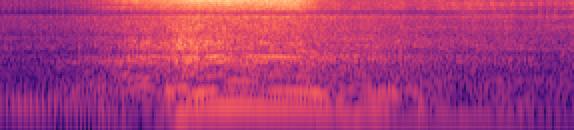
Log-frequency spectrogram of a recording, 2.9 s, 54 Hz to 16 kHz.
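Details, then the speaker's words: Aprilia SR50R Piaggio DiTech two-stroke after a throttle position sensor reset: a crisp buzz climbs to full throttle and drops back cleanly, without the stall it had before. Normal revving. "That's when I give it full throttle. But before it would uh stall and then run idle and then the throttle would stop."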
